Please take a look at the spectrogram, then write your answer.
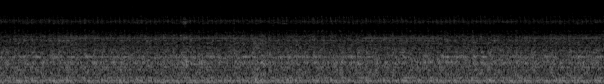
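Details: Komatsu PC200-8N1 excavator diesel, hard starting caused by leaking fuel relief valve on damaged common rail: even settled idle, steady low rumble, no misses, knocks or hunting; idling normally.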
